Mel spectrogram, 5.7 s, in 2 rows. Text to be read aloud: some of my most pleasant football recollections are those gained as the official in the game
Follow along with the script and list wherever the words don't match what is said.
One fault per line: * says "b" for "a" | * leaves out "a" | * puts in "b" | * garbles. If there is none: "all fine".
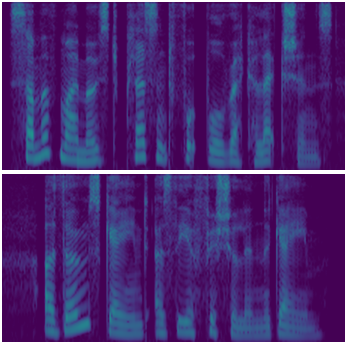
all fine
